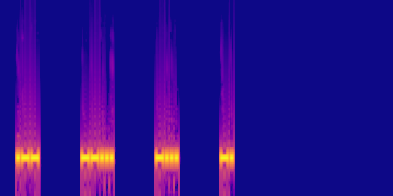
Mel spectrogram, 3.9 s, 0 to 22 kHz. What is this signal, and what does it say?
Morse code, heard as a keyed tone, about 50 wpm, spaced as for 17 wpm, 700 Hz. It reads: W7BN
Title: USA Call Signs - 4 Characters - 6x Character Spacing - 50wpm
